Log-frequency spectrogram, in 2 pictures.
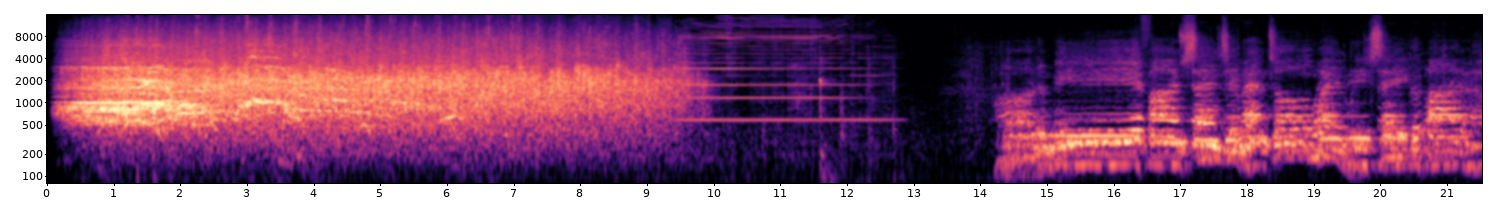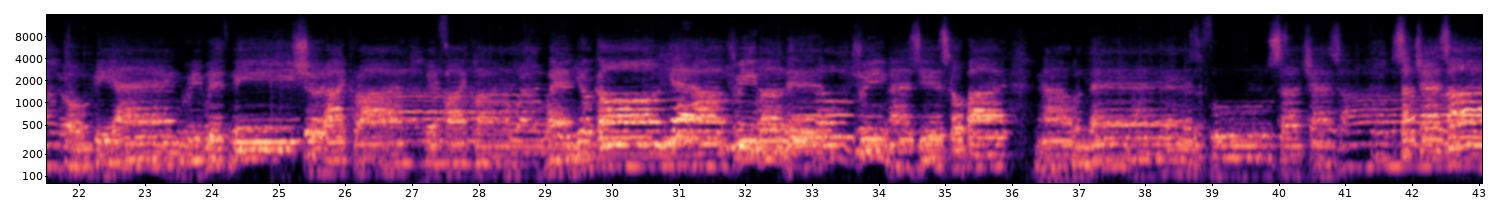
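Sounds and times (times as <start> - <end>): audience applause: 0.0 - 9.8
steady held note: 9.4 - 13.0
male chorus singing a cappella: 14.2 - 43.0.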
